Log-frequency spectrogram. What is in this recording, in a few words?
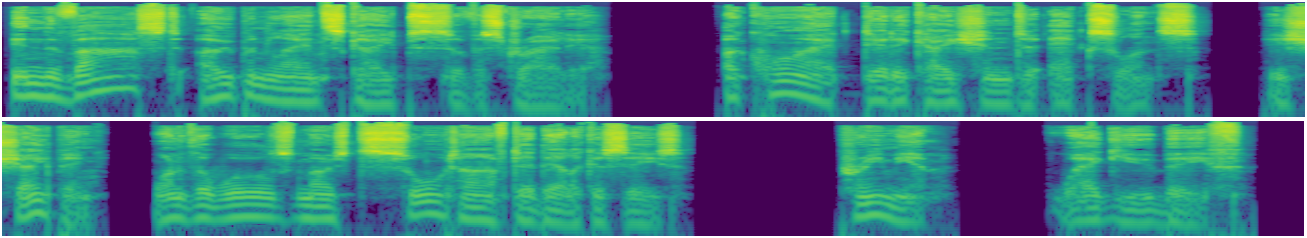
Sophisticated Explainer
